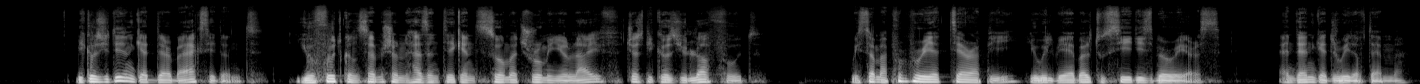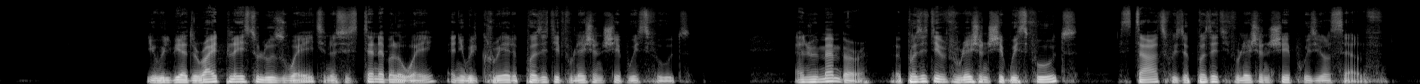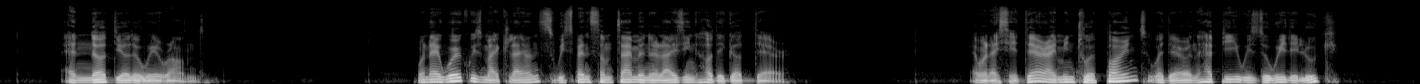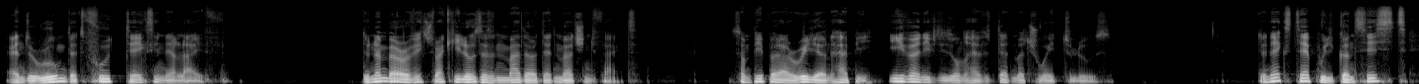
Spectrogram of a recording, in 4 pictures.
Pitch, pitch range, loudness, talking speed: 110 Hz, 95-130 Hz, -17 LUFS, 165 wpm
